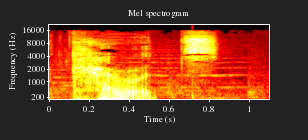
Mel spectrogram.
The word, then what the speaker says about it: carats: Hay una cosa, en los quilates del oro, en inglés se dicen carats, se escribe C-A-R-A-T, entonces algo, una pieza de oro que es de 18 quilates, es 18 carats, y carats de zanahorias, pues se escribe con C-A-R-O-T-S, pero suena muy similar, 18 carats, 18 carats, y juega con este título, 18 carats for rabbit, original del señor Jerry Mulligan.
